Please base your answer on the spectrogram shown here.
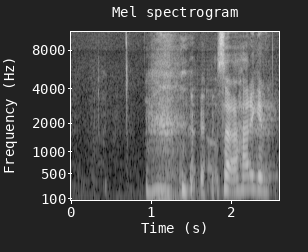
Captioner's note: laughs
